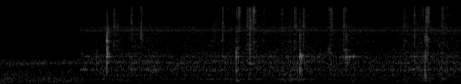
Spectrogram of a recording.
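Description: A plastic spatula scrapes and taps against a small tray.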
